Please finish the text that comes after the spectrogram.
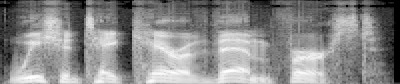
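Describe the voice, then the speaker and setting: A man's voice: mid-range voice, expressive, a little slow, a bit bright, husky, dry recording, studio quality. A man voicing a tough, hot-headed echidna brawler in a video game, confident and brash, with punchy, emphatic delivery. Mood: instructive, firm. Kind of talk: video game voice acting, tutorial hints and battle shouts.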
